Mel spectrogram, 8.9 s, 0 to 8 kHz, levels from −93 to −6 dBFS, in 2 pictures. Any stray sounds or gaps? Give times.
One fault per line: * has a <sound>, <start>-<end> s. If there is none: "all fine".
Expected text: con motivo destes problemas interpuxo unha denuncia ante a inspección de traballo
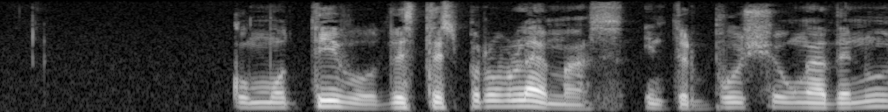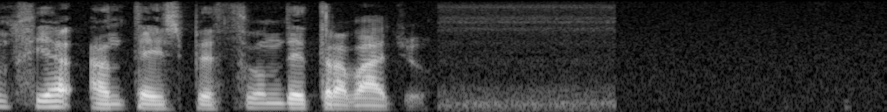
all fine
